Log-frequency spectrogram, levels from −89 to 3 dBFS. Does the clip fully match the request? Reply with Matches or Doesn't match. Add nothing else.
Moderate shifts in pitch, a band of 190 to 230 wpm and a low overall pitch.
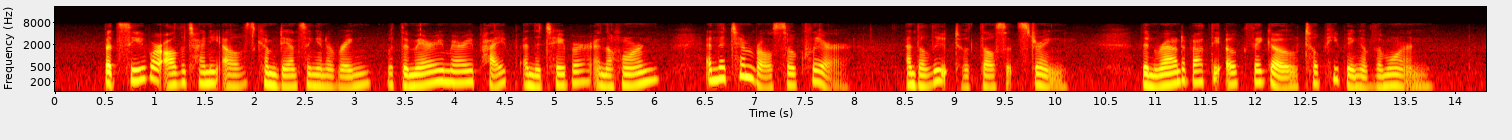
Doesn't match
